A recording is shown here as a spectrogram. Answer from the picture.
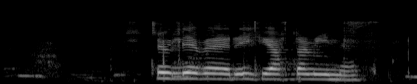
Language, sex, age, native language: Icelandic, female, 9, Icelandic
